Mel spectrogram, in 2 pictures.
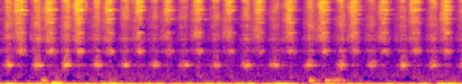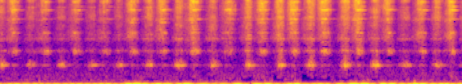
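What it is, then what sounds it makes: Bead-covered metal cup being scratched. Long nails rub and scratch over a small hollow cup with a metal base, covered in glued colourful round beads and held in one hand. The result is a steady stream of quick, bright, raspy scratching strokes with a faint tonal ring underneath. The level stays soft and even throughout.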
